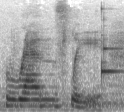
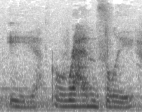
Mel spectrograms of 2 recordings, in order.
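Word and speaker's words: Renslee: just added actually this morning is the name rensley spelled r-e-n-s-l-e-e rensley I am in love with this spelling guys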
